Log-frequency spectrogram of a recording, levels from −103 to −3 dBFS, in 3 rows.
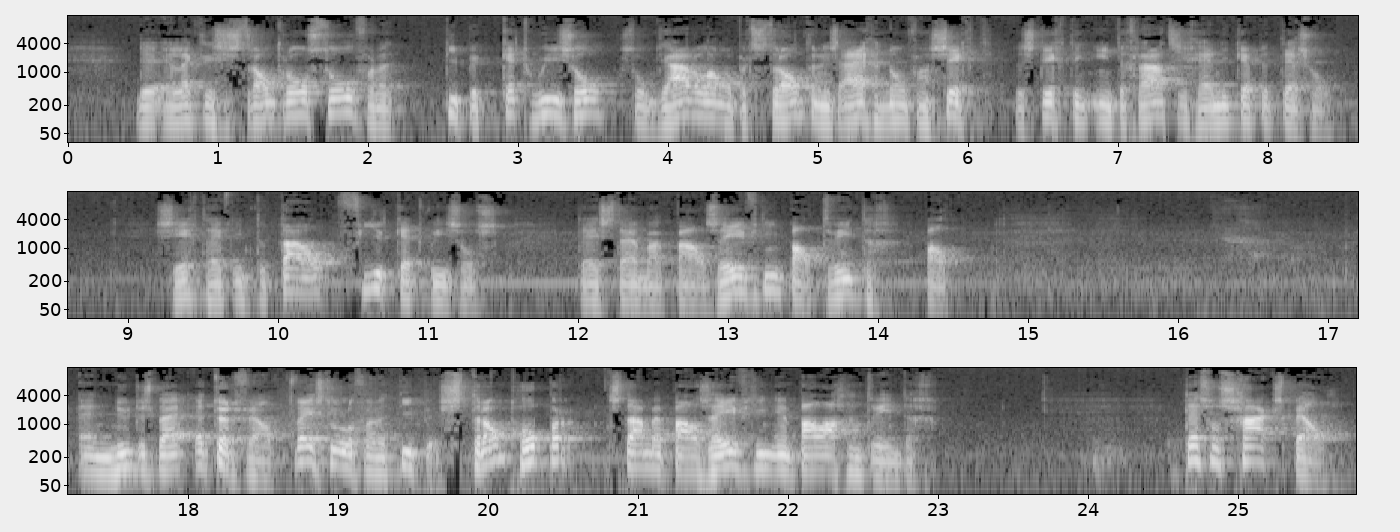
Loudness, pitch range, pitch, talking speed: -23 LUFS, 95-125 Hz, 105 Hz, 135 wpm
